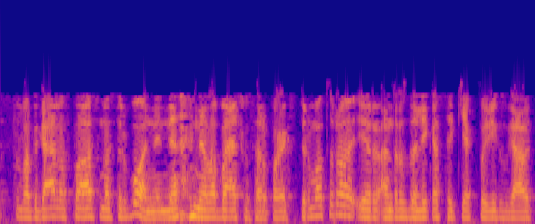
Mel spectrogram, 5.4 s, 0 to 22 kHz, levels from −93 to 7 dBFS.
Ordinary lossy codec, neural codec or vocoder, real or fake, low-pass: AAC, 16 kbps; none; real; 7.2 kHz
